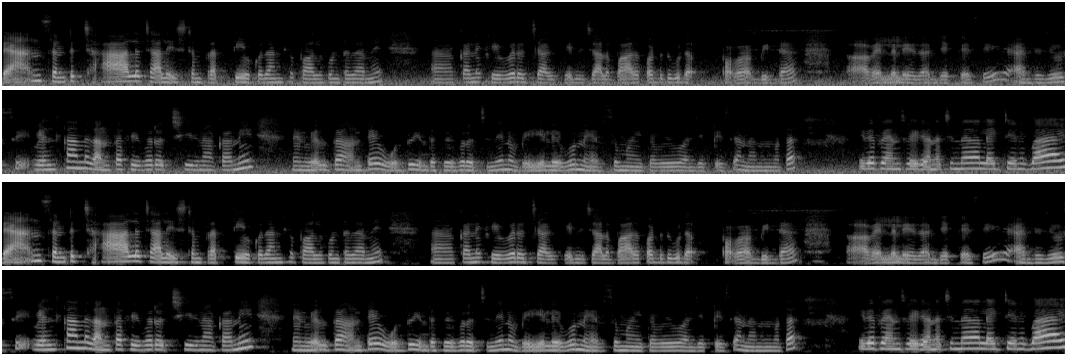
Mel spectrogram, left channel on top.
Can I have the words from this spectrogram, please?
డాన్స్ అంటే చాలా చాలా ఇష్టం. ప్రతి ఒక్క దాంట్లో పాల్గొంటదామె. కానీ ఫీవర్ వచ్చి ఆగిపోయింది. చాలా బాధపడ్డది కూడా బిడ్డ. వెళ్ళలేదు అని చెప్పేసి. అది చూసి వెళ్తా అన్నది అంత ఫీవర్ వచ్చినా కానీ నేను వెళ్తా అంటే వద్దు ఇంత ఫీవర్ వచ్చింది నువ్వు వేయలేవు నీరసం అవుతావు అని చెప్పేసి అన్నాననమాట. ఇదే ఫ్రెండ్స్ వీడియో నచ్చిందా? లైక్ చేయండి. Bye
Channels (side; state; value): left; noise; rumble, 11 dB below the sound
